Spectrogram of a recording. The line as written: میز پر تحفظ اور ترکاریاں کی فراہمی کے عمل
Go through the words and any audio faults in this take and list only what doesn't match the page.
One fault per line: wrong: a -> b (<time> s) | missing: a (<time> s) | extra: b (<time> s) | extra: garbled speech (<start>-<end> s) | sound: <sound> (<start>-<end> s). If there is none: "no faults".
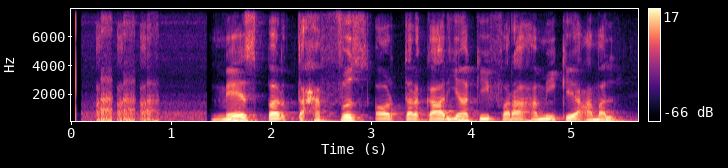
sound: laugh (0.2-0.9 s)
